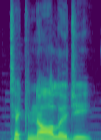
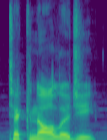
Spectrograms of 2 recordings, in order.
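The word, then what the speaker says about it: technology: टेक्नोलॉजी सी के बाद एच आ गया। लेकिन एच को आप बोल तो नहीं रहे हैं ना? टेक्नोलॉजी एच साइलेंट है।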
